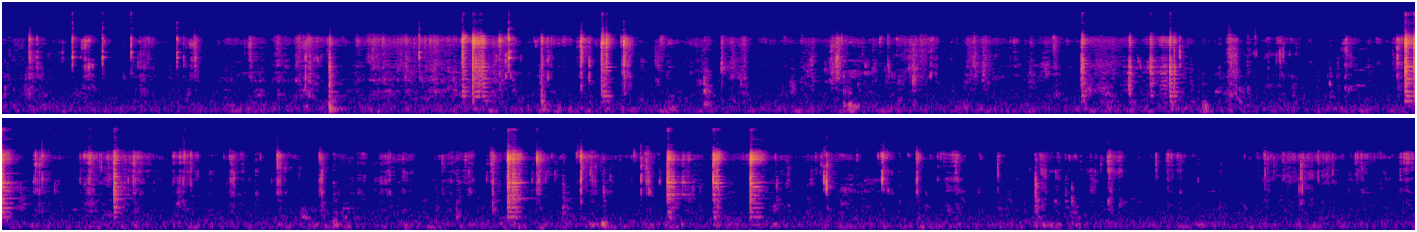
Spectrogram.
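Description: Fingers mixing rice by hand on a plate, with irregular sharp clicks and taps as the fingers strike the plate. The loudest come in a few quick clusters, about a third of the way in, halfway, and again two-thirds through.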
